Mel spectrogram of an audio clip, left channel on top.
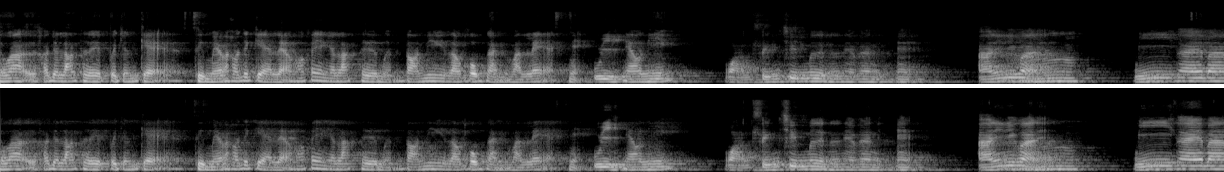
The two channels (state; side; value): normal; both; correlation 0.22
